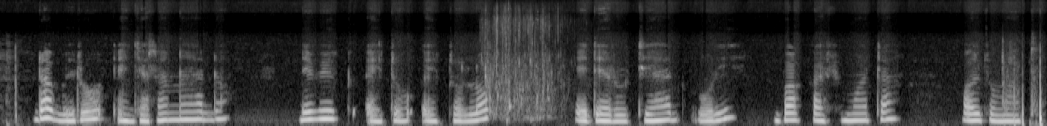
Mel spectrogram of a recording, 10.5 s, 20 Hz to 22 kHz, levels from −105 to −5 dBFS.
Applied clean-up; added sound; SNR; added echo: none; Splash, splatter; 18 dB; none.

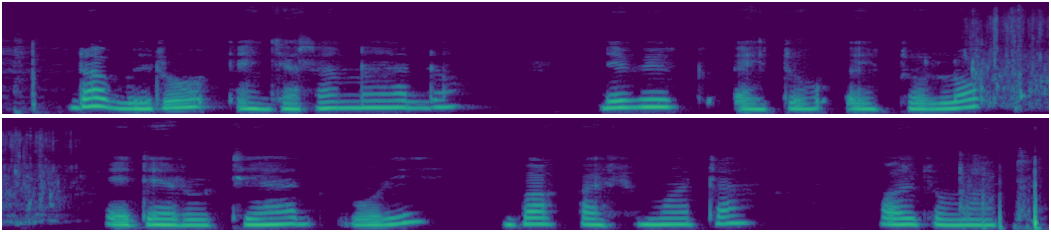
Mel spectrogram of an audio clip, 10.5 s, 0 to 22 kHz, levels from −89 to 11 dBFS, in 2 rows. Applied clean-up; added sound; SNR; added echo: classical method log-MMSE.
